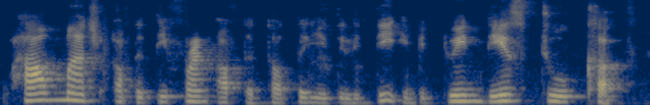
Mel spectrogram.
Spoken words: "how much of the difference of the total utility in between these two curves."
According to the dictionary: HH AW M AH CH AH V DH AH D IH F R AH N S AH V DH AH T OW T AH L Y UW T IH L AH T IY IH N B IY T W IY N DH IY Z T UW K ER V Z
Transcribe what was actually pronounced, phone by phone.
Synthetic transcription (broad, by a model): HH AW M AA CH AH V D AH D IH F R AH N AH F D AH T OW T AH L Y UW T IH L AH T IY IH N B IY T W IY N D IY S T UW K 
